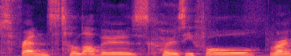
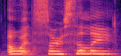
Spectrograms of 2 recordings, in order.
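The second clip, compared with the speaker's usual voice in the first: teary; 10 semitones higher, 6 dB louder than usual. Real, not acted. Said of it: "I'm tearing up".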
